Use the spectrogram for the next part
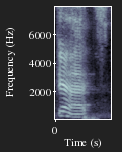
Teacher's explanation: We won't use the alveolar T or dental T that is used in English, but we are most inclined to use the retroflex T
